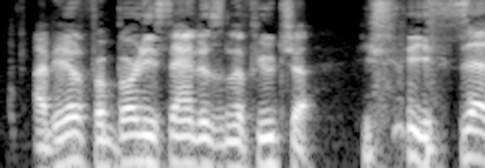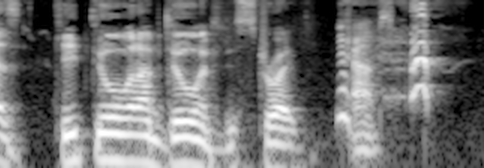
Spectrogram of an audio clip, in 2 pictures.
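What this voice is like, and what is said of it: Bad Arnold Schwarzenegger impression. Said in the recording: “I do a terrible Arnold impersonation. ... I thought you were doing Bernie Sanders”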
